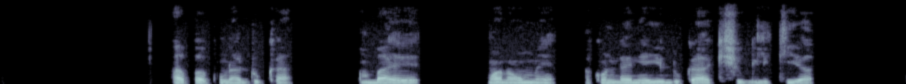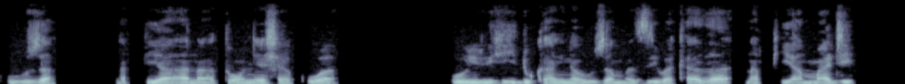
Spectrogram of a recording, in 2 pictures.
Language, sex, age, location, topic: Swahili, male, 18-24, Wajir, finance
